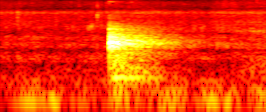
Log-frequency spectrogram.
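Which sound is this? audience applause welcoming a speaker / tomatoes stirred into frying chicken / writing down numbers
tomatoes stirred into frying chicken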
